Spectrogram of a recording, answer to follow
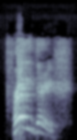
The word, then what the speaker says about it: Friedrich: Muito bem, ele nasce, o Friedrich, vamos pronunciar, aprender a pronunciar o nome, não é? De uma forma germânica. Friedrich Ernst Schleiermacher, né?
